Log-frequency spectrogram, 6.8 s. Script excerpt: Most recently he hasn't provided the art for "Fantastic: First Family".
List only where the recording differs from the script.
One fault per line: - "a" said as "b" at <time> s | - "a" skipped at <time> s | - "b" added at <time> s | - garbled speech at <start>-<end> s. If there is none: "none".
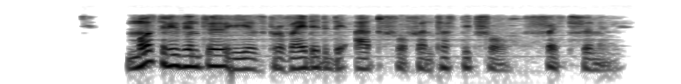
- "hasn't" said as "has" at 2.4 s
- "Four" added at 4.9 s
